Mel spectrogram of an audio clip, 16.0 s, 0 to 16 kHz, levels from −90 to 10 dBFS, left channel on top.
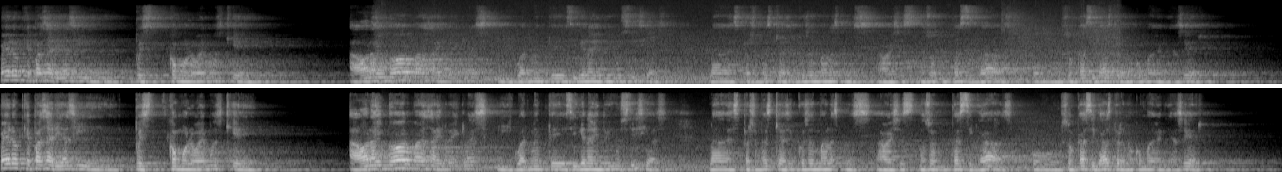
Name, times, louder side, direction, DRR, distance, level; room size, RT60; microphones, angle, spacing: voice 1, 0.0-3.2 4.4-8.3 8.9-15.0, right 5 dB, 70° right, 11 dB, 0.3 m, -24 dB
sound 1, 4.7-14.0, left 1 dB, 55° left, 0.7 m, -40 dB
11.5 x 8.7 x 3.3 m, 3.0 s
head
